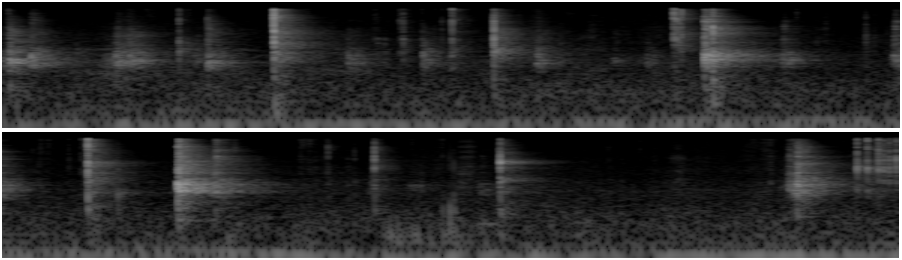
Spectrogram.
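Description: Fingers picking at and peeling the plastic wrapping off a LOL Surprise ball: irregular crackles and clicks with short rustles.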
